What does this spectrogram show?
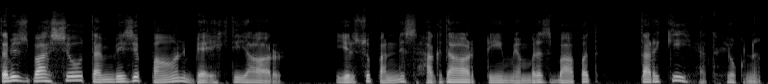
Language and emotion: Kashmiri, sad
